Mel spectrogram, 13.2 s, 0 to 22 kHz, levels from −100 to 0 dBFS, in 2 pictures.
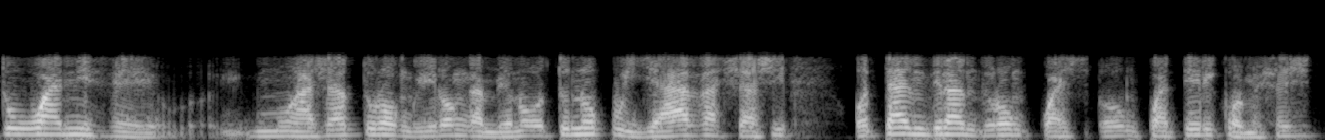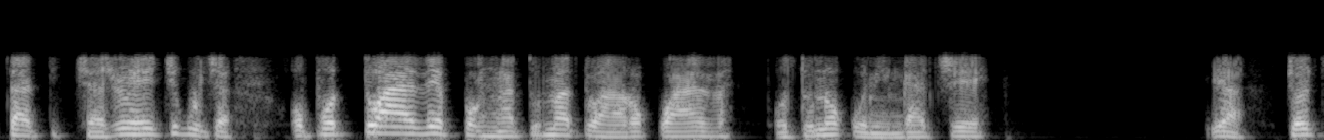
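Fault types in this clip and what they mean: Opus compression: The speech stops sharply at 4.2 kHz and sounds grainy and rough throughout. Starved bands are filled with folded or noisy content rather than left as holes. This is likely heavy Opus encoding, which fits a bitrate around 12 kbps.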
